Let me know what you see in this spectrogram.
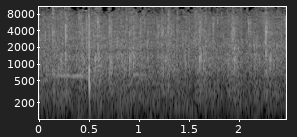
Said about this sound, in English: Church, if there was ever a place for an amen and a hand clap of praise, I believe it's right there, celebrating what God has done.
